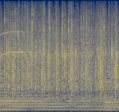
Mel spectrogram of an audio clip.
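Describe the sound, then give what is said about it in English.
An audience at a prayer gathering applauds and cheers, a dense, fairly quiet patter of clapping over a sustained low musical tone, with no clear speech. “Now you might be wondering why everyone's cheering.”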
